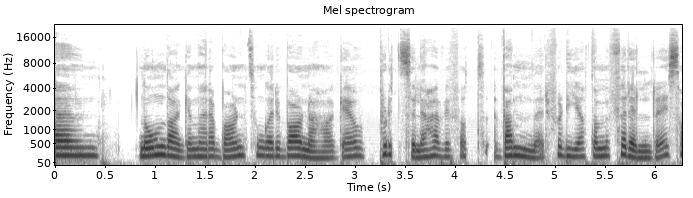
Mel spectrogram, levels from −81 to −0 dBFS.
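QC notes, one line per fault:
Throughout, generation loss: speech sounds swirly, hollow and smeared with blurred attacks, likely from repeated lossy re-encoding, around four passes, each adding fresh quantisation noise.
2.13–5.76 s, DECT cordless phone buzz: thin, steady 100 Hz buzz rich in harmonics at about -40 dB, from rectified radio bursts every 10 ms.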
